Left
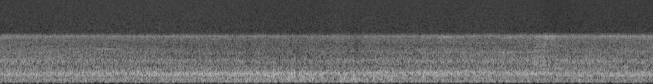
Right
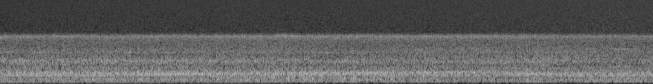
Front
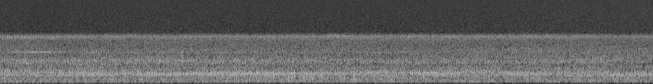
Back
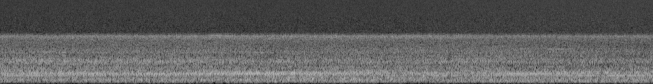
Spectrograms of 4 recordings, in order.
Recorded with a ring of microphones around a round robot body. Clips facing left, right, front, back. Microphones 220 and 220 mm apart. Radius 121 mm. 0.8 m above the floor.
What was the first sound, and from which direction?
Only background noise.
